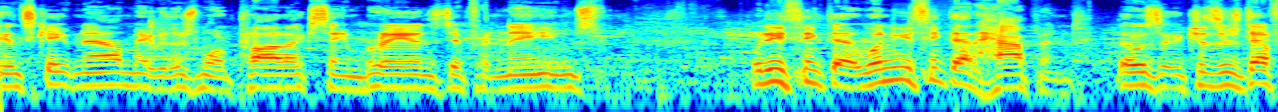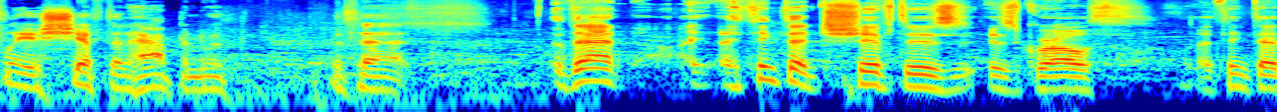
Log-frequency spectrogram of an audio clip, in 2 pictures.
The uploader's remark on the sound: Live from New West Summit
